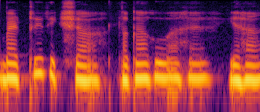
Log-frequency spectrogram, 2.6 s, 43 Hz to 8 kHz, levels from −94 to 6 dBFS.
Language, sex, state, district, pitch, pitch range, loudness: Hindi, female, Goa, North and South Goa, 205 Hz, 190-210 Hz, -14 LUFS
